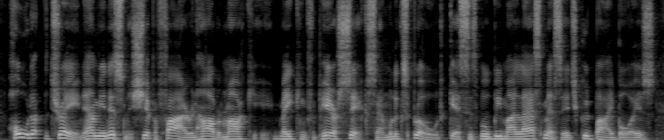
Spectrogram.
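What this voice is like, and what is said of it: Shifting mix of put-on accents. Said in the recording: “don't know what accent there was. I think it was maybe about four different accents in a row. Ended a little bit like Kevin Spacey. I thought it sounded a bit like Kevin Spacey in House of Cards.”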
